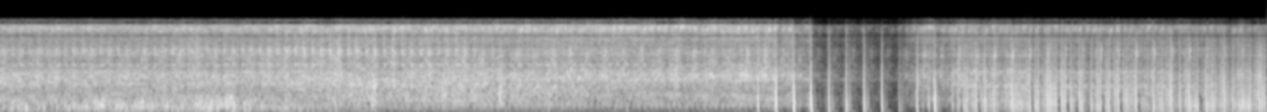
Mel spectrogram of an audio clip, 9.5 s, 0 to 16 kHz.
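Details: 1999 Plymouth Voyager 3.0 V6 at idle: sharp, regular tapping knock, isolated with a mechanic's stethoscope; suspected rod knock or valve tap, found to be a cracked flywheel.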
